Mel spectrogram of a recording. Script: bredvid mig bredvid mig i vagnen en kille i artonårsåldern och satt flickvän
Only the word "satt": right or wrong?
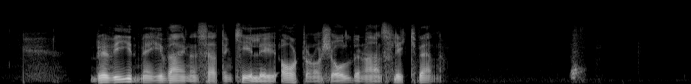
wrong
